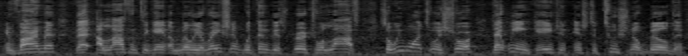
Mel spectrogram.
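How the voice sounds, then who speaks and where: A man's voice: a little high, a little hiss or hum. A man from Ghana with an American accent, an interview guest answering in an oratorical, sermon-like way with numbered points. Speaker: interview guest, lawyer and missionary.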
